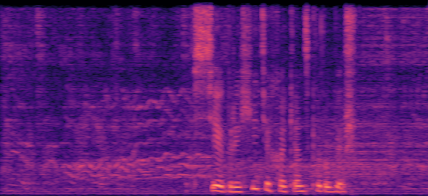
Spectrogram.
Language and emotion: Russian, neutral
